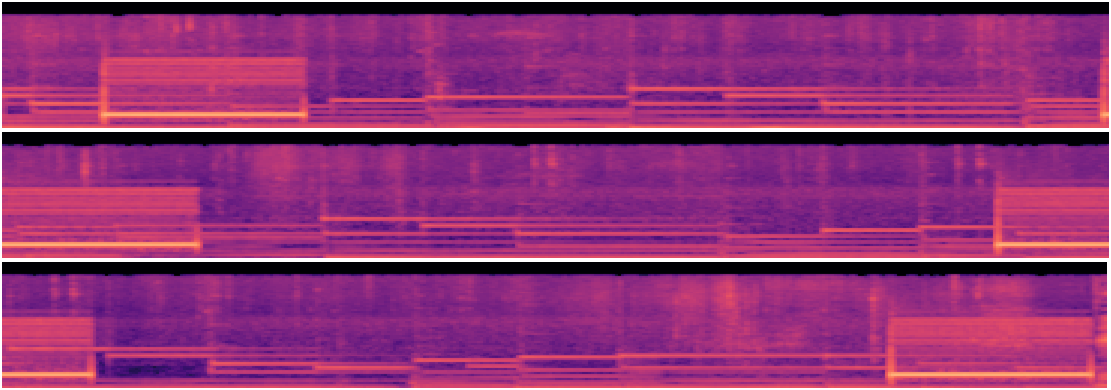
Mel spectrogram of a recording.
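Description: An outgoing phone call's ringing tone, a radio show calling a listener to wake them up, pulses four times, each buzzy one-second ring spaced about five seconds apart, over a steady melodic music bed with no talking.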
